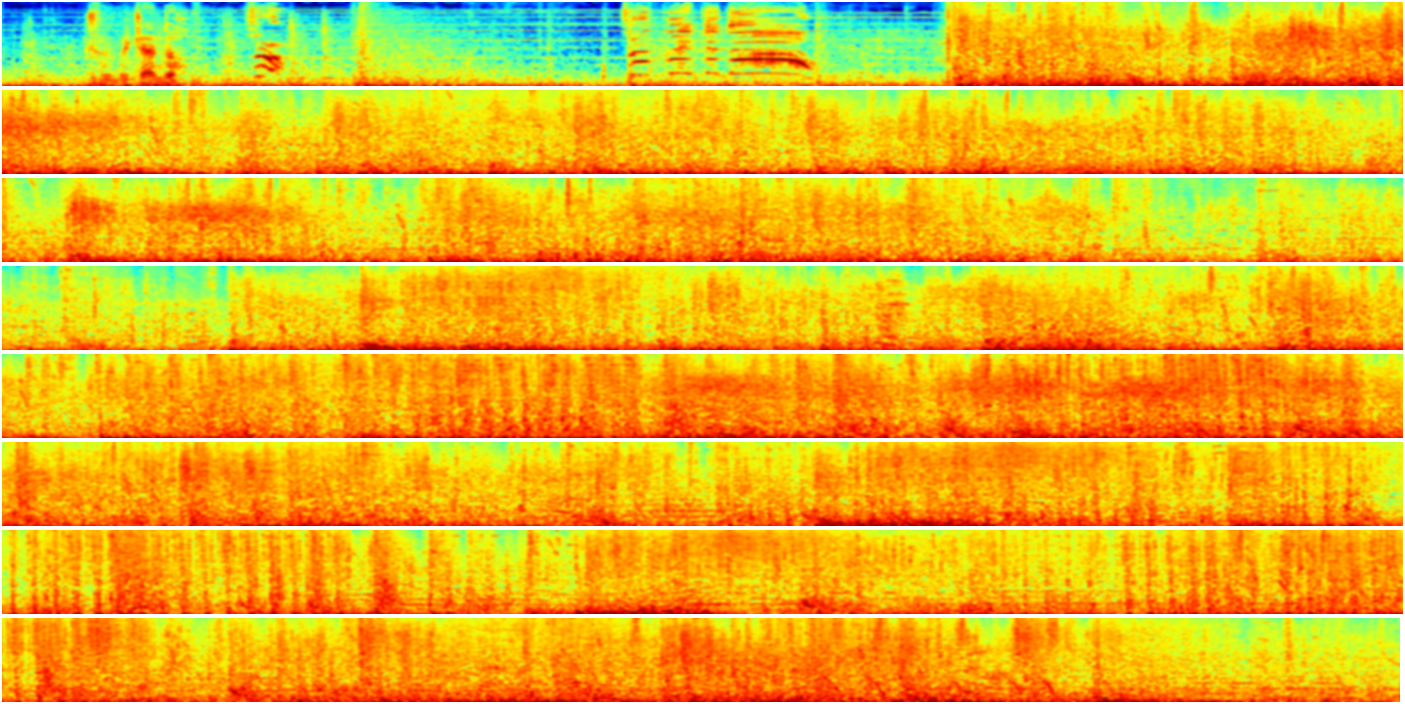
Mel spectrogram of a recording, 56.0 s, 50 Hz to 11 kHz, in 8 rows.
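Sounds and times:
explosions: 4.6s - 56.0s
rifle and machine-gun fire: 4.7s - 56.0s.

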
